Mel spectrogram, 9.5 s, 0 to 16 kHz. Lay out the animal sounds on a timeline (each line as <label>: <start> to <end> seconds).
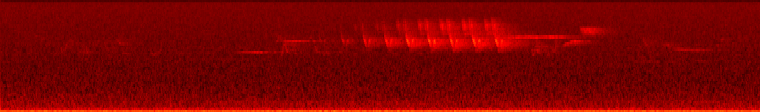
Red-eyed Vireo (Vireo olivaceus): 0.0 to 9.5 seconds
Hermit Thrush (Catharus guttatus): 2.8 to 4.2 seconds
Ovenbird (Seiurus aurocapilla): 4.0 to 6.5 seconds
Black-throated Green Warbler (Setophaga virens): 6.3 to 7.8 seconds
Hermit Thrush (Catharus guttatus): 7.9 to 9.0 seconds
